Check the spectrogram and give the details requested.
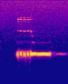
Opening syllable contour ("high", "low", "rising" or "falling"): high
